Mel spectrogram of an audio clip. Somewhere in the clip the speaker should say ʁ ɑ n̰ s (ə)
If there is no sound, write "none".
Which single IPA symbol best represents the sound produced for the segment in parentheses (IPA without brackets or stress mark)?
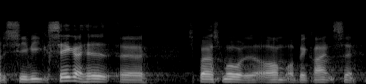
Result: ə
